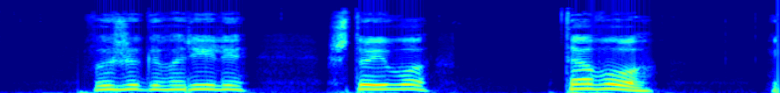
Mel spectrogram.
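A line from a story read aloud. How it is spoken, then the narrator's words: Frightened whisper. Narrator (Russian): испуганно прошептала Джилл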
